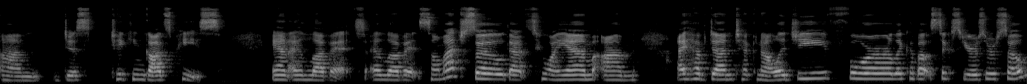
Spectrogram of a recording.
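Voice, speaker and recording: With a Wisconsin accent, a woman talks at a fairly slow pace with fairly high pitch and ordinary pitch variation. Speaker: software project manager and translator. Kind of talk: casual talk to camera.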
